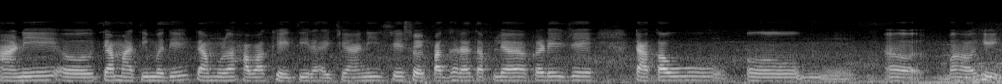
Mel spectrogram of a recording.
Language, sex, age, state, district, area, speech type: Marathi, female, 45-60, Maharashtra, Palghar, urban, spontaneous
